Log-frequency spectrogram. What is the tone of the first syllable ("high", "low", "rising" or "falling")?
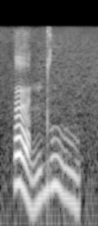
falling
